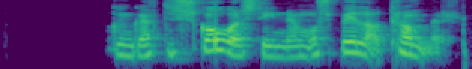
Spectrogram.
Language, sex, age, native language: Icelandic, female, 12, Icelandic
